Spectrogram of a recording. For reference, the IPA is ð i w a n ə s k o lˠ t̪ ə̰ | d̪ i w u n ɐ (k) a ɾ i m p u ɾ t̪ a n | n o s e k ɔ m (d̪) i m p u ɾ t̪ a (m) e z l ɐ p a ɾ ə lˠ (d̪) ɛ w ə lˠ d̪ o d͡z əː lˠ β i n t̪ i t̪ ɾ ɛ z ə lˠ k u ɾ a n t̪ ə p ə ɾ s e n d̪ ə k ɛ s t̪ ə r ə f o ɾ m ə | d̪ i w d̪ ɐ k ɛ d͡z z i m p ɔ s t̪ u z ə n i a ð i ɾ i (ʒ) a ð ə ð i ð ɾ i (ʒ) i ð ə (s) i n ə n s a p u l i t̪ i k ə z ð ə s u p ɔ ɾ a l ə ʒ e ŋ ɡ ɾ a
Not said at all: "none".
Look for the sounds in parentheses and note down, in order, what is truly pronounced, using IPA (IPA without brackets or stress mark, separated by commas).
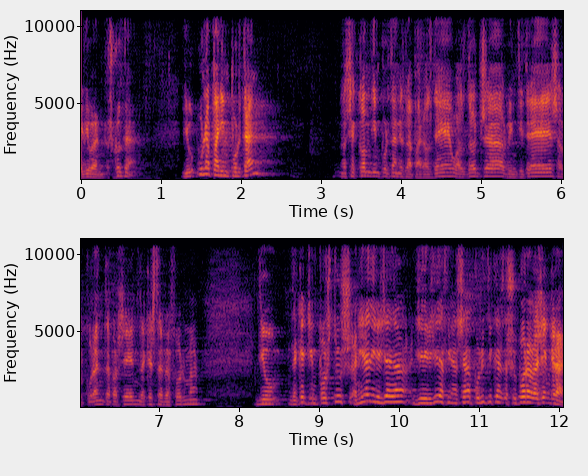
p, d̪, n, d̪, ʒ, ʒ, f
